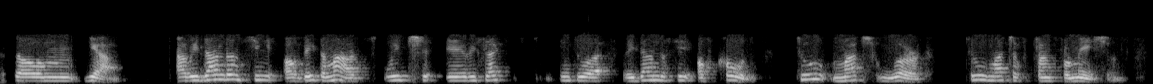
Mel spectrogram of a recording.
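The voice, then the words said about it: Italian-accented English. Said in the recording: “this Italian accent. That's how I speak.”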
